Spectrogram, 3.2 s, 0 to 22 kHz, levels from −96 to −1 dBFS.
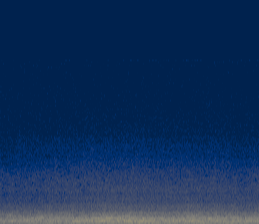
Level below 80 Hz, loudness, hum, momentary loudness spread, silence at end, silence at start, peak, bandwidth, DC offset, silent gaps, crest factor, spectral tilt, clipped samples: -54 dBFS; -44 LUFS; none; 4 LU; 0 s; 0 s; -30 dBFS; 16 kHz; under 0.1%; none; 14 dB; -7.5 dB/octave; under 0.1%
